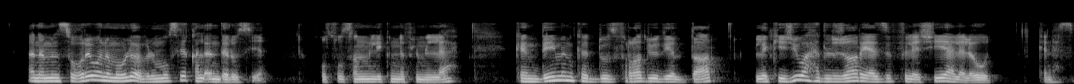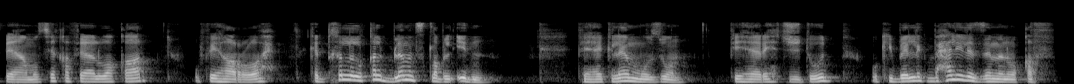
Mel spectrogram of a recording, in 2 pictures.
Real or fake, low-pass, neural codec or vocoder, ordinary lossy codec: real; 7.2 kHz; none; AAC, 48 kbps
